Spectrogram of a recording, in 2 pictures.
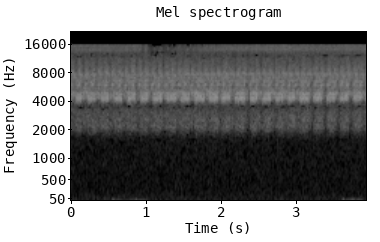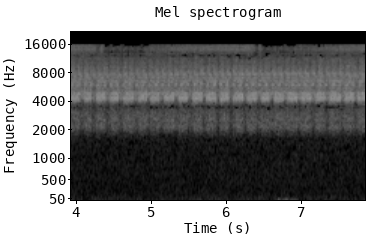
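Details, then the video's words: Cicadas in a lavender field, a piercing high buzz pulsing steadily about three times a second, continuous and even. "ce chant de CIGALES au cœur d'un champ de lavande"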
